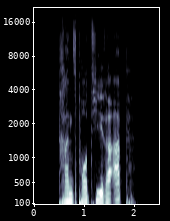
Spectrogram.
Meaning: inflection of abtransportieren: 1. first-person singular present 2. first/third-person singular subjunctive I 3. singular imperative
- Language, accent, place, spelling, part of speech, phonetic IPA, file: German, Germany, Berlin, transportiere ab, verb, [tʁanspɔʁˌtiːʁə ˈap], De-transportiere ab.ogg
